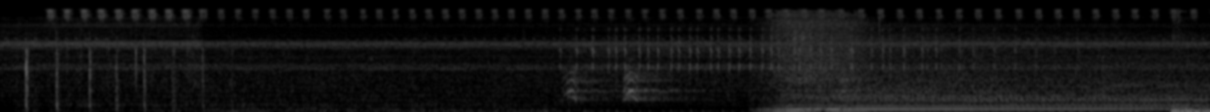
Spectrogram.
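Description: Crickets chirping in a fast, even rhythm at night, with a few sharp clicks in the first second or so. A low, steady hum comes in about two-thirds of the way through and gets suddenly louder just before the end.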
